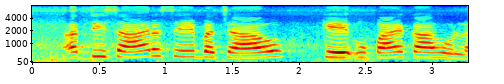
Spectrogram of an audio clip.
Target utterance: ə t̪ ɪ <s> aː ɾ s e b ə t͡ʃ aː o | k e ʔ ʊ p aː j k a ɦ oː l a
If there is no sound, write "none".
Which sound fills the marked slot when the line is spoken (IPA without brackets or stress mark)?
s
